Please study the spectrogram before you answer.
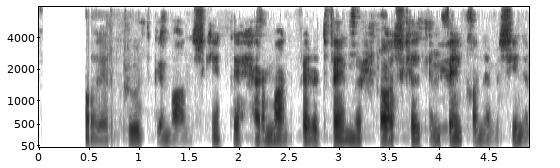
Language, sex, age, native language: Icelandic, male, 14, Polish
